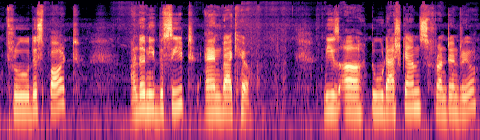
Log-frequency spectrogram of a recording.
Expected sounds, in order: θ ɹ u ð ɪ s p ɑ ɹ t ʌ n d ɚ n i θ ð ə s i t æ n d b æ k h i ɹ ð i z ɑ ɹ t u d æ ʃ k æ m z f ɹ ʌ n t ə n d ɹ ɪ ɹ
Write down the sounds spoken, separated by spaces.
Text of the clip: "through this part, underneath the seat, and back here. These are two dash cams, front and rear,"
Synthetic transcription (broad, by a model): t ɹ u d ɪ s p ɑ ɹ t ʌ n d ɚ n i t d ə s i t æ n d b æ k h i ɹ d i z ɑ ɹ t u d æ ʃ k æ m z f ɹ ʌ n t ə n d ɹ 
